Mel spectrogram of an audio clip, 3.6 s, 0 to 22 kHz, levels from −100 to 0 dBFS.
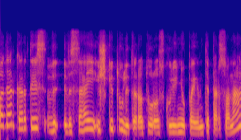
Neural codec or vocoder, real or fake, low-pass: none; real; 9.9 kHz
